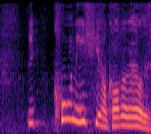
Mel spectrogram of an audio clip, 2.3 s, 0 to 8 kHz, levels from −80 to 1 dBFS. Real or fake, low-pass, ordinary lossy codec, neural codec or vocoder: fake; none; none; codec, 16 kHz, 1.1 kbps, Voila-Tokenizer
